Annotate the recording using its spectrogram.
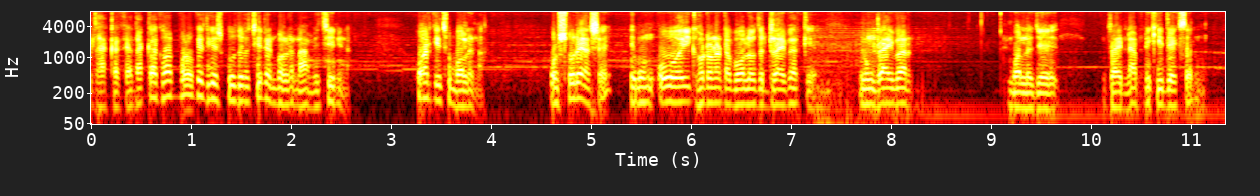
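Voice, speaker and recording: Music plays behind a man whose medium-pitched voice comes across dry and close with no echo, his loudness staying very even. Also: ordinary pitch variation. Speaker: guest storyteller retelling a true ghost story. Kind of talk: casual podcast storytelling, conversational.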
